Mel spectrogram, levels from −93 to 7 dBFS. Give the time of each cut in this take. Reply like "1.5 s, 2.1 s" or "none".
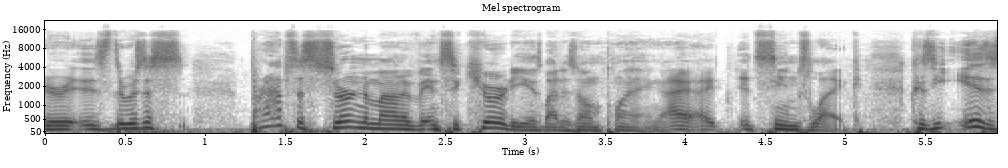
3.1 s, 4.3 s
